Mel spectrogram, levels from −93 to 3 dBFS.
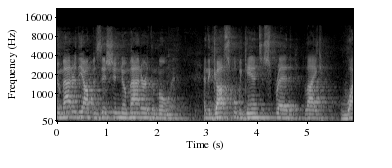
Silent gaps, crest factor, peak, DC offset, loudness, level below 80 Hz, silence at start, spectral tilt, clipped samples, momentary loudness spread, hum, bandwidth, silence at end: none; 20 dB; -16 dBFS; under 0.1%; -35 LUFS; -64 dBFS; 0 s; -5 dB/octave; under 0.1%; 10 LU; none; 12 kHz; 0 s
